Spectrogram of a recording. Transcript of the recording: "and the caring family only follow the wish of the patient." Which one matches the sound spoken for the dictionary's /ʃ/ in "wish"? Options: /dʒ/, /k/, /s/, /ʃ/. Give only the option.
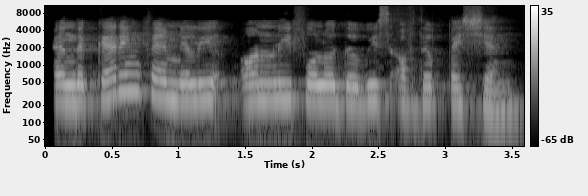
/s/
